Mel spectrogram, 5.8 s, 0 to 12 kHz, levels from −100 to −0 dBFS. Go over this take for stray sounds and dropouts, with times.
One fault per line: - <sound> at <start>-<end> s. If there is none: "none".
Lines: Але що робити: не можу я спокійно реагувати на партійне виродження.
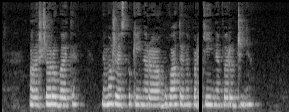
- dropout at 4.0-4.0 s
